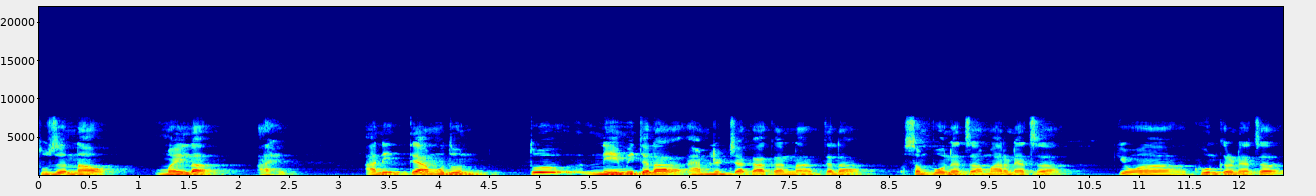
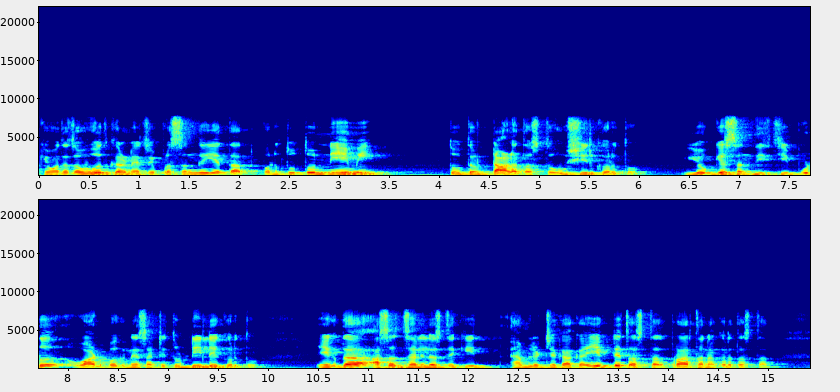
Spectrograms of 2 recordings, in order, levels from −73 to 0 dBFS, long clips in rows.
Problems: none marked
